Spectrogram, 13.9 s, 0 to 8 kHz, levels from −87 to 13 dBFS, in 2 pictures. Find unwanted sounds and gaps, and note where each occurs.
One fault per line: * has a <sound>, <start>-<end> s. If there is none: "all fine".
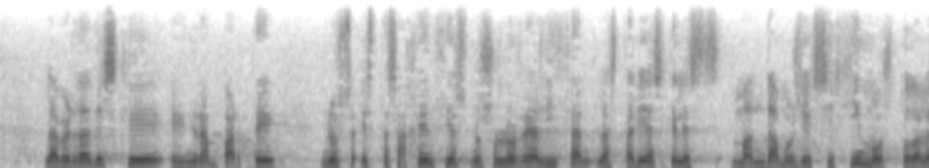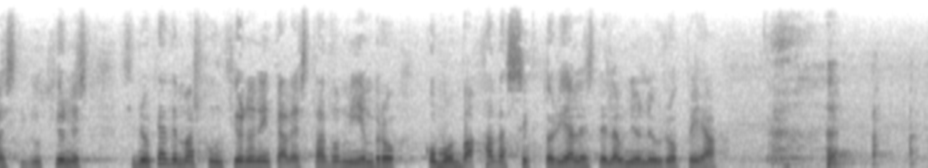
* has a laugh, 12.7-13.9 s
